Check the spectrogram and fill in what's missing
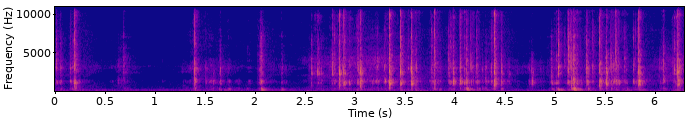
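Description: Both hands type with their fingertips on a white full-size mechanical keyboard with plastic keycaps, resting on a desk. A few scattered taps at first give way to a fast, dense run of crisp, bright clicks, each one short and dry with almost no ring.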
